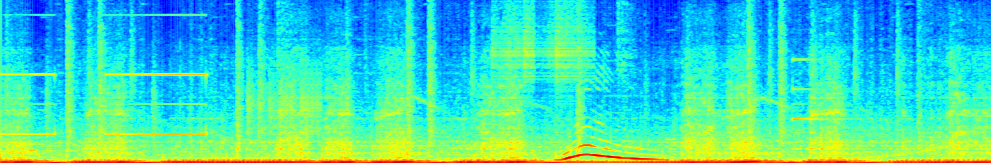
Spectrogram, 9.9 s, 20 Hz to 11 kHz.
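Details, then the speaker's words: VW Caddy converted from 1.6 TDI to 2.0 CR140 diesel with DSG, first ever start after swap and priming secondary fuel pump via VCDS: settles into steady clattering idle with a brief rev, no misfire. Normal running; owner puzzled by long cranking. "Wow! She runs. Wow. Wow. Wow. Wow. Wow. Wow. Wow."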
